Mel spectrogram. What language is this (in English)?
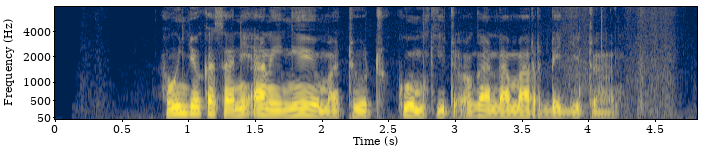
Luo (Kenya and Tanzania)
